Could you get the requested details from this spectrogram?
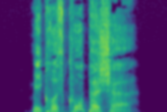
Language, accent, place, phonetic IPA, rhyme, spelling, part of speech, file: German, Germany, Berlin, [mikʁoˈskoːpɪʃə], -oːpɪʃə, mikroskopische, adjective, De-mikroskopische.ogg
- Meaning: inflection of mikroskopisch: 1. strong/mixed nominative/accusative feminine singular 2. strong nominative/accusative plural 3. weak nominative all-gender singular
